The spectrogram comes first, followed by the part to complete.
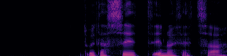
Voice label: "sut", Welsh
